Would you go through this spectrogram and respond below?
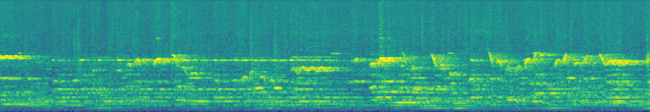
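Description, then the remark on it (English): A bright, cheerful march tune whistled in quick, bouncy phrases, carried steadily over full instrumental accompaniment and clearly audible throughout, with no talking. “Certainly one of the most cheerful things ever recorded, and … whistling away.”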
